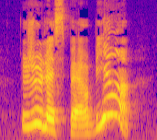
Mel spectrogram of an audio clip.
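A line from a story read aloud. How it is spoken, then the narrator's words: Said laughing, hostess. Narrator (French): dit en riant l'hôtesse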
